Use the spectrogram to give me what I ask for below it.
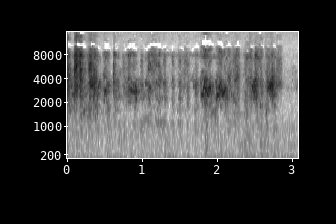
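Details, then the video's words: Aviary budgerigars, chicks among them, produce rapid high twittering chirps and short warbled notes in quick succession, with a low hum behind. "My Budgies Today"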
